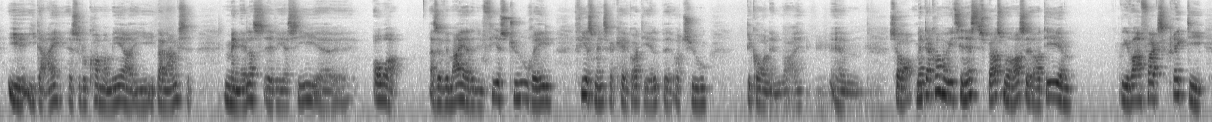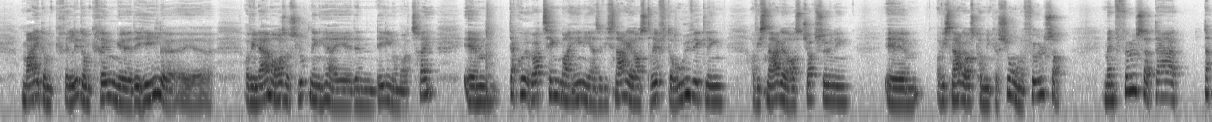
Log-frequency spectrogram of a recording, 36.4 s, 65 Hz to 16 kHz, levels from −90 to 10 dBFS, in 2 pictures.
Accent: native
